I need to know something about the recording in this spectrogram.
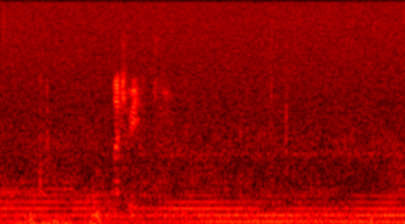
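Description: A steady, low, motor-like hum with a faint, brief voice about a second in.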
